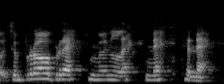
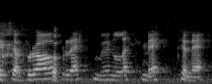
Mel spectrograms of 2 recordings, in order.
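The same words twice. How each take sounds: First: Broad Scottish accent with rolled vowels; thick Scottish accent. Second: Thick Scottish accent. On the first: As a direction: say it like a true Edinburgh Scot. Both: Shown as a demonstration. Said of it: "I can put on the thick Scottish accent".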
